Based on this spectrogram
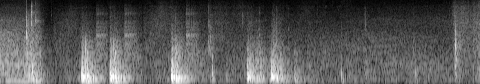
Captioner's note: knocking on door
